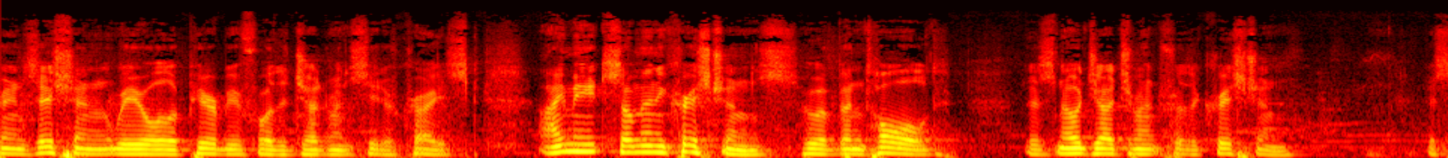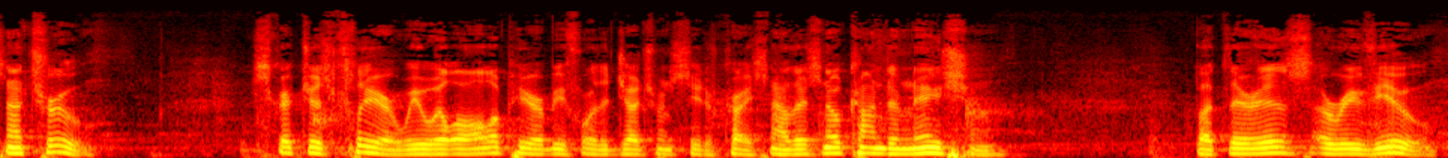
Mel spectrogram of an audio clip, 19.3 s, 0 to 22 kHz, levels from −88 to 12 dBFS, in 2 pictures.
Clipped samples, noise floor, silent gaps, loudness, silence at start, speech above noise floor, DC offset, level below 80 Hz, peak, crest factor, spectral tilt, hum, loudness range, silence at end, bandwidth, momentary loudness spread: under 0.1%; -48 dBFS; none; -16 LUFS; 0 s; 33 dB; under 0.1%; -34 dBFS; -2 dBFS; 14 dB; -7 dB/octave; none; 4 LU; 0.1 s; 15 kHz; 11 LU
